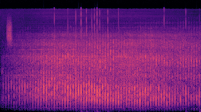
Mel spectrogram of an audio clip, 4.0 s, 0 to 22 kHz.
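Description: Sikorsky UH-60 Black Hawk helicopter in flight, its four-bladed main rotor giving a rapid, even beat. The sound grows louder over the first second or two, then eases slightly.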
